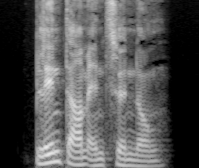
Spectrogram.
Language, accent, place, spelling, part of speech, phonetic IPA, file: German, Germany, Berlin, Blinddarmentzündung, noun, [ˈblɪntdaʁmʔɛntˌtsʏndʊŋ], De-Blinddarmentzündung.ogg
- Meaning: appendicitis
